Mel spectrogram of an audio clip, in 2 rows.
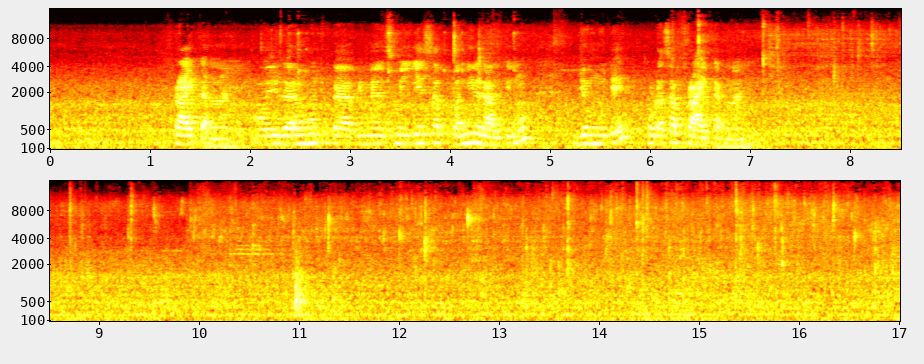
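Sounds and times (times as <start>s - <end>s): cheese sizzling in hot oil: 7.1s - 17.0s.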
